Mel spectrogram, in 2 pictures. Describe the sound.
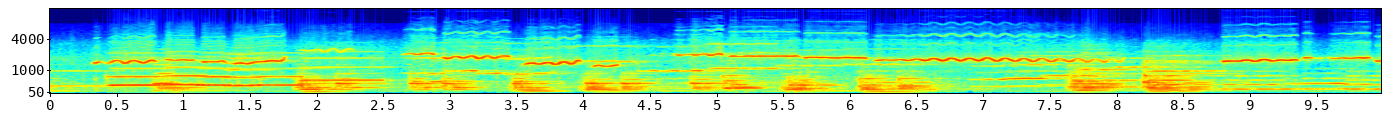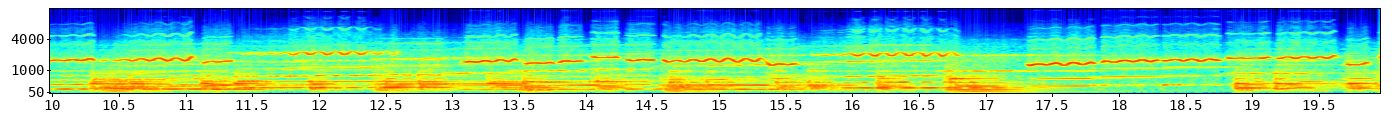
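A woman's high, warbling whistled trills imitate a nightingale in a tango, rippling in quick rapid-fire bursts and sustained wavering notes over a loud, continuous orchestral accompaniment.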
